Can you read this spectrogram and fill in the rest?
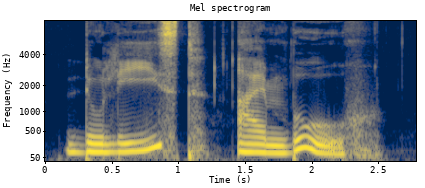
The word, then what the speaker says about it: liest: Du liest. You see, here we switch the vowel. Lesen with an E. Du liest with a long I that is written I-E.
